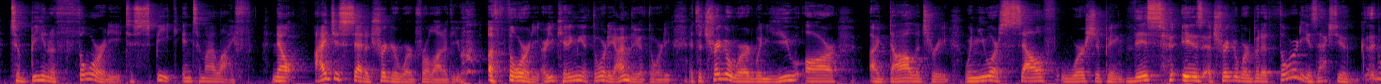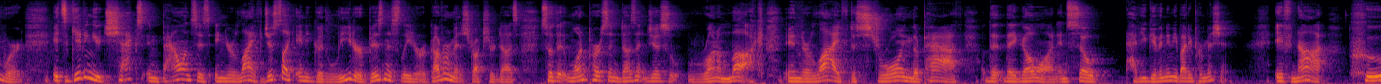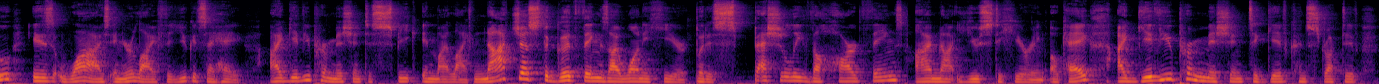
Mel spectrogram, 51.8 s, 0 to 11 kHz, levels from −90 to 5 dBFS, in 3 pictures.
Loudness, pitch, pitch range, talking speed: -33 LUFS, 125 Hz, 110-150 Hz, 175 wpm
